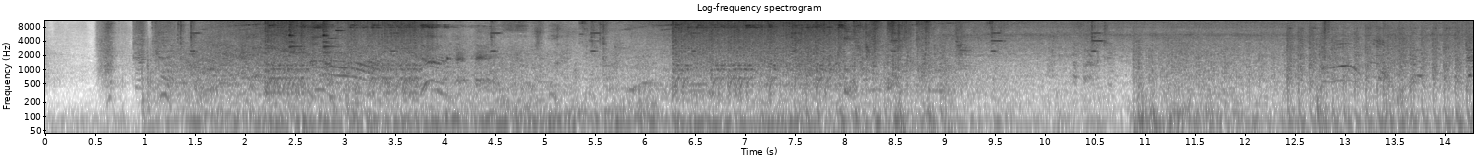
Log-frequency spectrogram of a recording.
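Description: A minigun fires in a rapid, roaring burst.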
